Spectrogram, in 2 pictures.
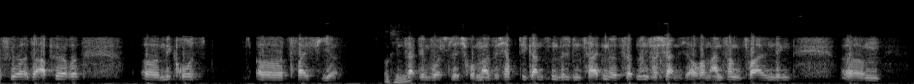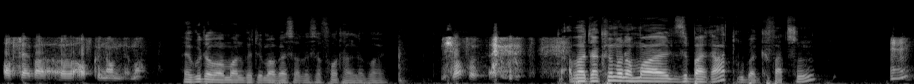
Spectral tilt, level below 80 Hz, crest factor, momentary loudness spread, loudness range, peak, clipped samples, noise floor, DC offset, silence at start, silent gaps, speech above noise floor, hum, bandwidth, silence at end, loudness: -5 dB/octave; -50 dBFS; 24 dB; 17 LU; 8 LU; -2 dBFS; under 0.1%; -62 dBFS; under 0.1%; 0 s; none; 35 dB; none; 10.5 kHz; 0.05 s; -26 LUFS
